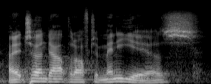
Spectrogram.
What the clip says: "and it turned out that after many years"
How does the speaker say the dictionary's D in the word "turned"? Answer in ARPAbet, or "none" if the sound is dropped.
D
